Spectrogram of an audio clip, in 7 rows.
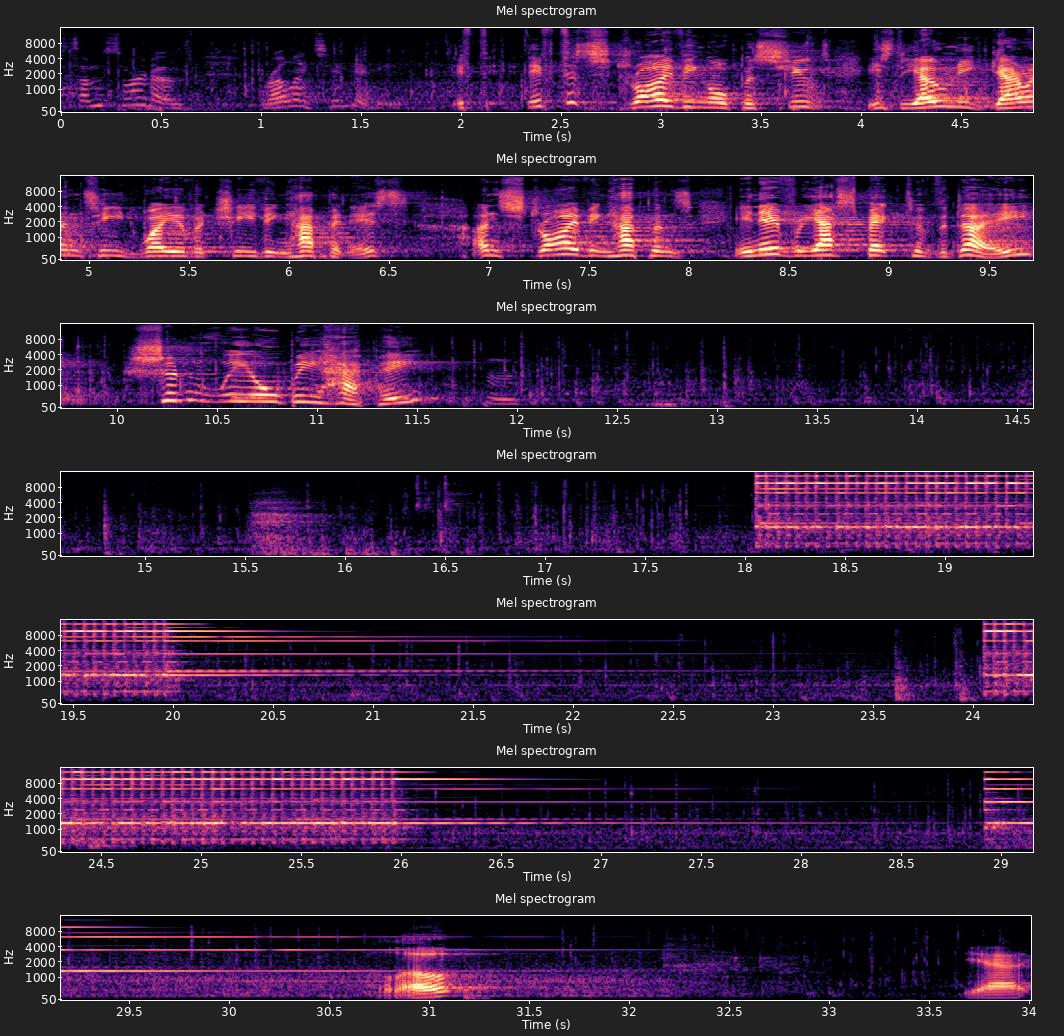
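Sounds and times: desk telephone ringing: 0:18.0 - 0:32.5.

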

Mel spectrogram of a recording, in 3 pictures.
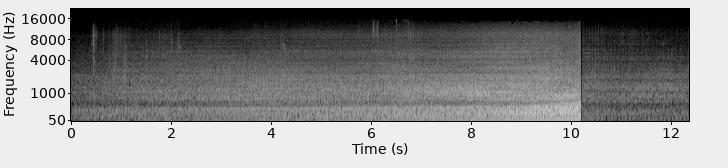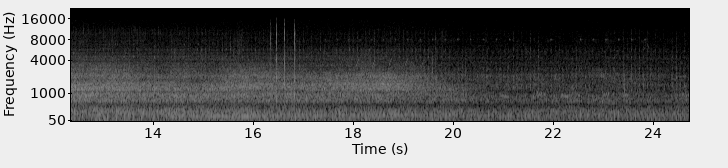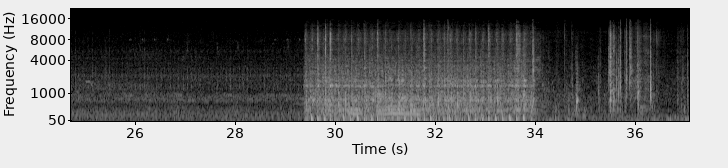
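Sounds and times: motorcycle engine revving: 0:00.0 - 0:10.7, 0:29.3 - 0:34.2
motorcycle engines idling faintly: 0:10.3 - 0:37.0.

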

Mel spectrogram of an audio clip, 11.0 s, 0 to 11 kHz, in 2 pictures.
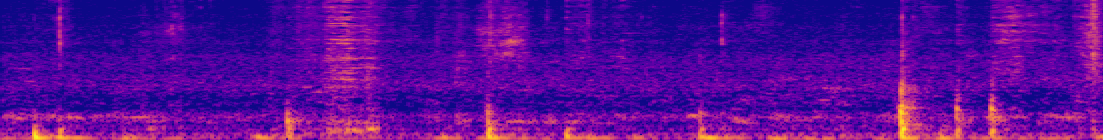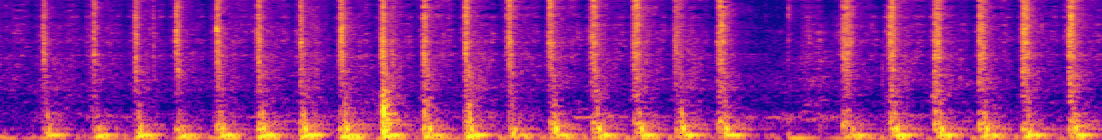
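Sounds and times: knife chopping on cutting board: 0:04.8 - 0:11.0.

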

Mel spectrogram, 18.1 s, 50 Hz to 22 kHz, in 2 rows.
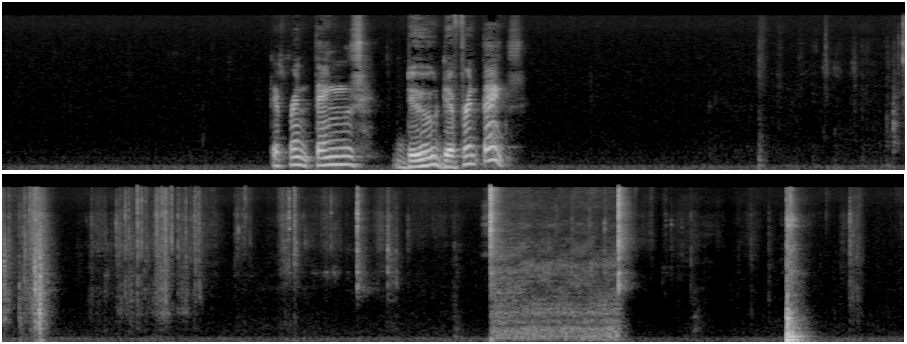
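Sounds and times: crinkling and rustling: 0:07.5 - 0:13.7, 0:15.4 - 0:18.0.

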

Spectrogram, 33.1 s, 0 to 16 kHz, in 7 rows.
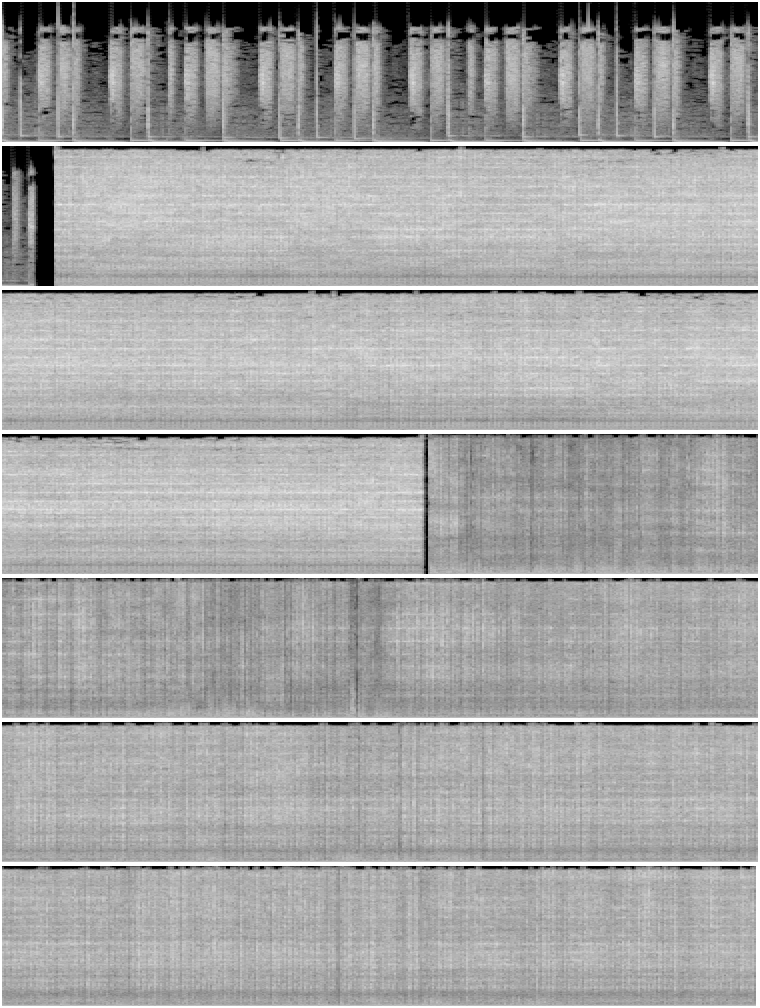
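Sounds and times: diesel engine running: 0:05.1 - 0:33.0
rock drill hammering into stone: 0:05.1 - 0:33.0.

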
